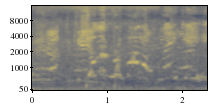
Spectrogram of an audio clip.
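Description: Children's voices chattering and calling out over one another, high-pitched and overlapping, over a steady low rumble.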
